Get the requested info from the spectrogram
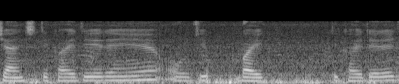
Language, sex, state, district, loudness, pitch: Hindi, female, Uttar Pradesh, Saharanpur, -17 LUFS, 160 Hz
